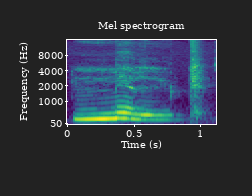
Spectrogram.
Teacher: There is no silent letter, okay? You do need to say the L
